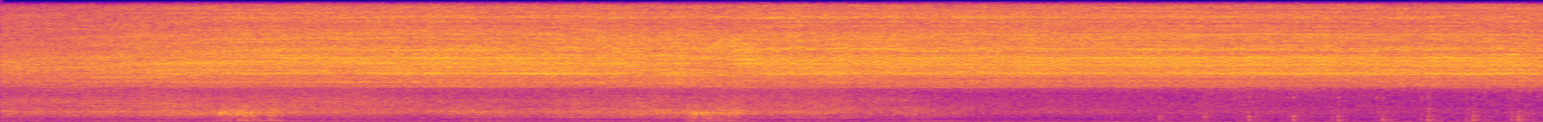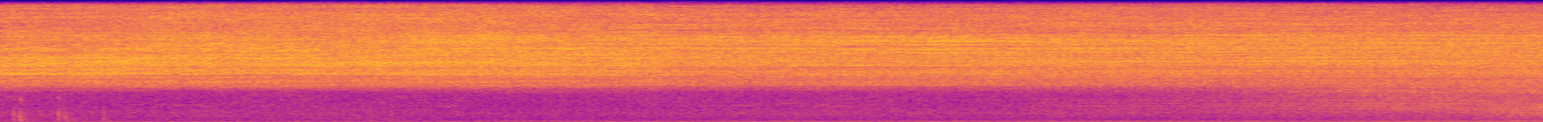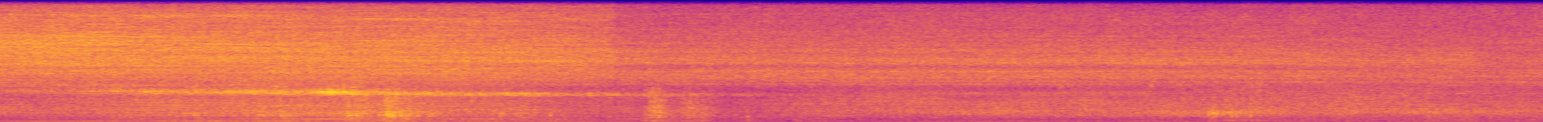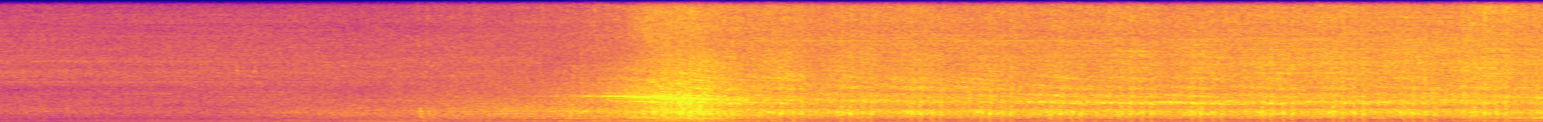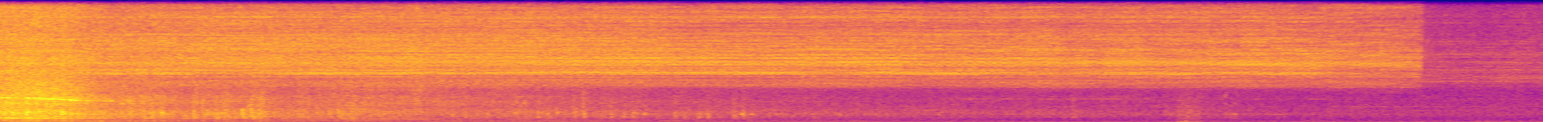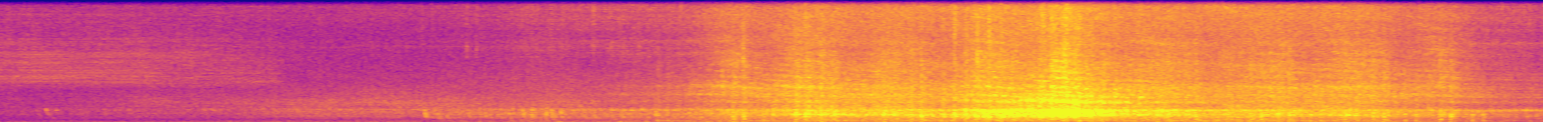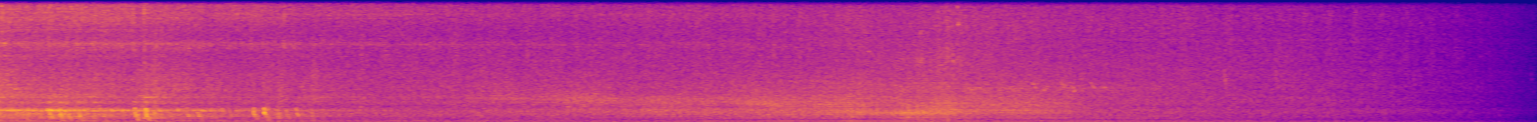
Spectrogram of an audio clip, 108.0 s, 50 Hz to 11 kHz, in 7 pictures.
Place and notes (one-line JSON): {"title": "民富路三段, Yangmei Dist. - in the railroad track side", "date": "2017-08-12 16:00:00", "description": "in the railroad track side, traffic sound, birds sound, Cicada cry, The train runs through\nZoom H2n MS+XY", "latitude": "24.93", "longitude": "121.10", "altitude": "122", "timezone": "Asia/Taipei"}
